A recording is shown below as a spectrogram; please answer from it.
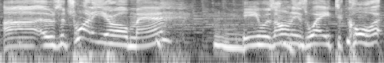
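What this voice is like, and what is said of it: Bad put-on British accent. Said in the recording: “Man, your accent. ... It's so bad.”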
